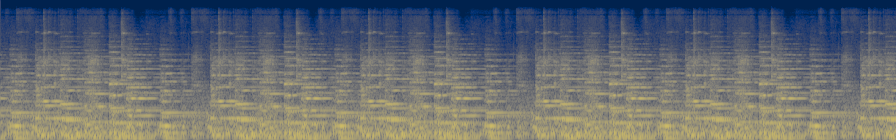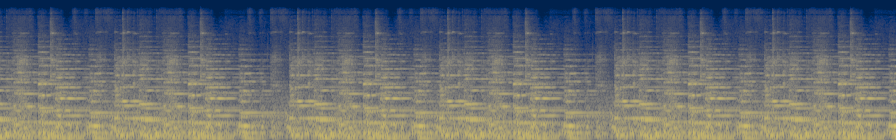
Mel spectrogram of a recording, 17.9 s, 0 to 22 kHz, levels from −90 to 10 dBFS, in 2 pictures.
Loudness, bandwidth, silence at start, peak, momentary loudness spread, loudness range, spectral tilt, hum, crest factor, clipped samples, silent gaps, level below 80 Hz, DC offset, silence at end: -14 LUFS; 17 kHz; 0 s; 0 dBFS; 4 LU; 0 LU; -5.5 dB/octave; none; 14 dB; under 0.1%; none; -24 dBFS; under 0.1%; 0 s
